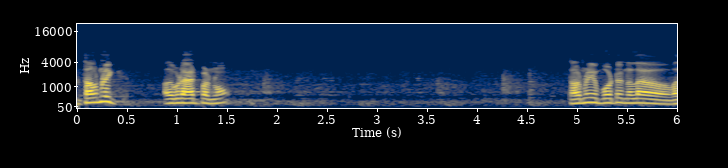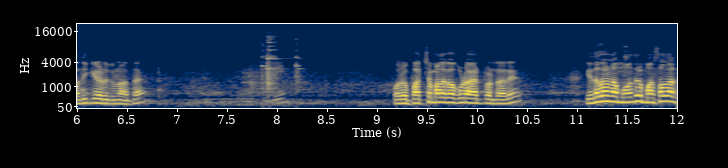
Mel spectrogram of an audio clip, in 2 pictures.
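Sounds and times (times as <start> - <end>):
faint clinks of utensils and dishes: 7.6 - 8.7.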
